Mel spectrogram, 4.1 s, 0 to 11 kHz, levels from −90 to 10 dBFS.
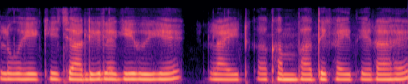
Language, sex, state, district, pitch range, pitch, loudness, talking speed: Hindi, female, Chhattisgarh, Jashpur, 205-215 Hz, 210 Hz, -14 LUFS, 190 wpm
